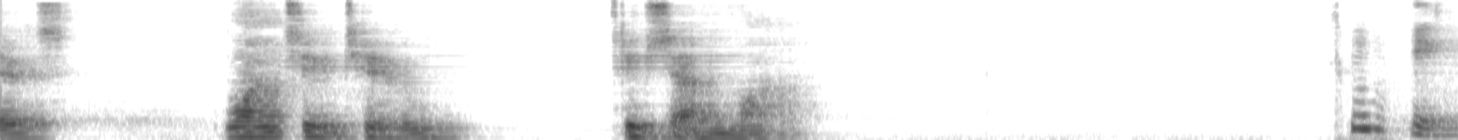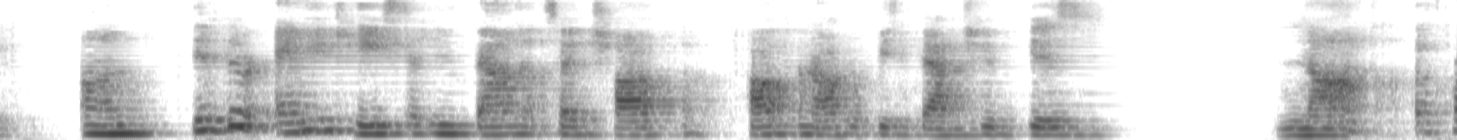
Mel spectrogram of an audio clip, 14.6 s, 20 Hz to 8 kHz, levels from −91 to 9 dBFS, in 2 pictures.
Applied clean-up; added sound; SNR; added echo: neural mask model DeepFilterNet 3.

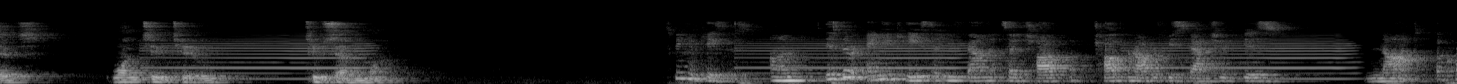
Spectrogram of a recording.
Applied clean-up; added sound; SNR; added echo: none; Wind instrument, woodwind instrument; 12 dB; reverberation time 0.9 s.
